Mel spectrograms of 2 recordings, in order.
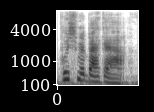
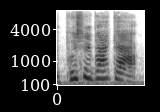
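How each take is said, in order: First: Said in the usual way. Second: Higher and louder insistence; insistent repeat. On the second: Retold or imitated. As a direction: repeat it, now firmer and pleading.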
